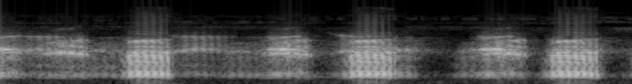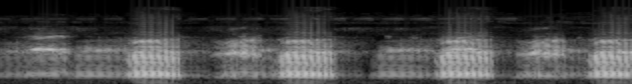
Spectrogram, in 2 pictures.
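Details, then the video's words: Frog mating call: loud, nasal, crying notes with strong overtones, repeated steadily about every half to three-quarters of a second through the whole stretch. "Frog mating call"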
